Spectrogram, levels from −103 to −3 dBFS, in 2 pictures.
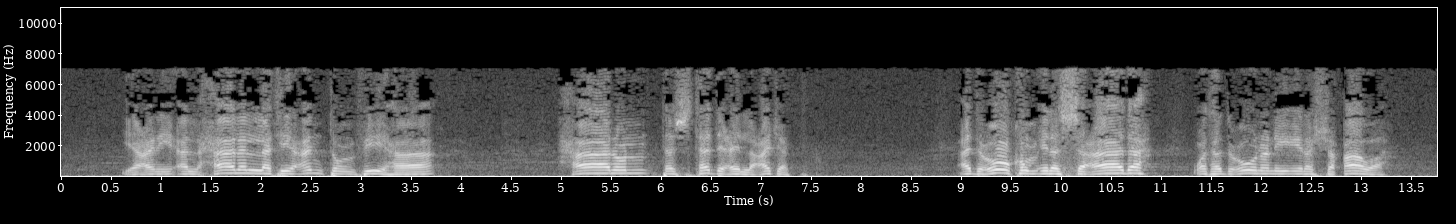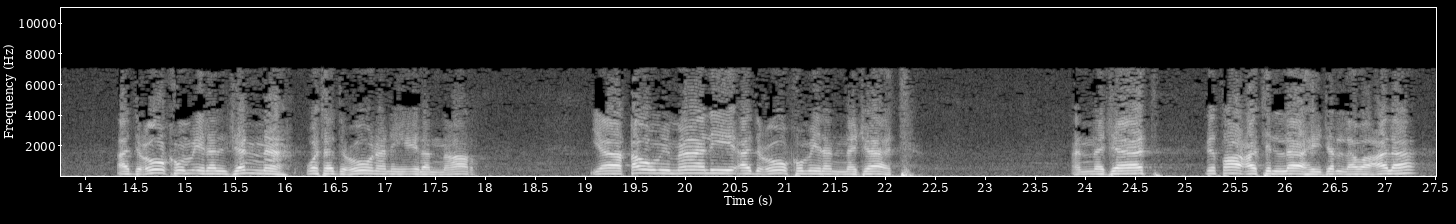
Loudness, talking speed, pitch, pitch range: -19 LUFS, 70 wpm, 180 Hz, 160-200 Hz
